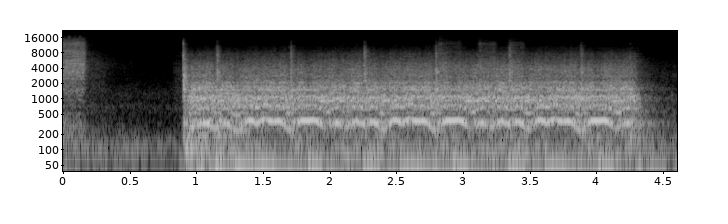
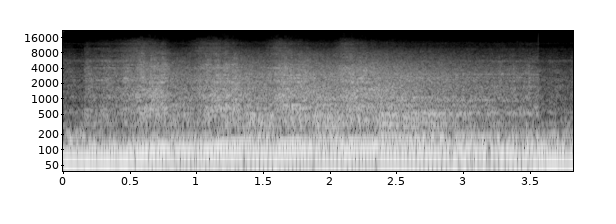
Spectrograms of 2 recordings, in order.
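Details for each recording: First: Abandoned 1978 Ford F250 crew cab, formerly seized engine, with a new distributor: steady rhythmic cranking with a wavering starter note, no catch, after backfiring and intermittent spark loss; suspected distributor or spark problem. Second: 1978 Ford F250 crew cab with a hot cam, engine once stuck and revived after decades abandoned, warming up at idle: steady, even low rumble with no knocks, misses or ticks; normal warm idle, no oil leaks seen.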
